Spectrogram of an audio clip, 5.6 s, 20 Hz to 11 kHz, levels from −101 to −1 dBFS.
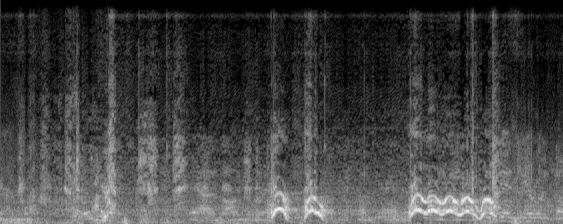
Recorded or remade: remade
